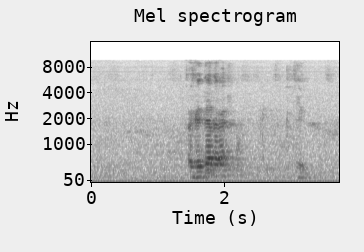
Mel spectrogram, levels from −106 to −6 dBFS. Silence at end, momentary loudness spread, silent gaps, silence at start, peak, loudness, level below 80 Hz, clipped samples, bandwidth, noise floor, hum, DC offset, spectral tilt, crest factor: 0 s; 25 LU; none; 0 s; -18 dBFS; -35 LUFS; -64 dBFS; under 0.1%; 10 kHz; -56 dBFS; none; 0.2%; -3 dB/octave; 22 dB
